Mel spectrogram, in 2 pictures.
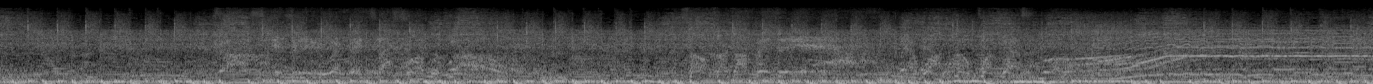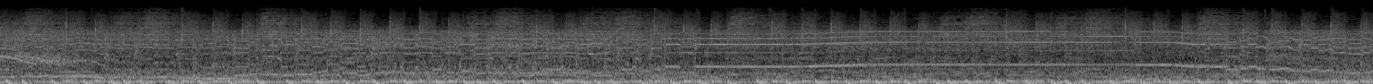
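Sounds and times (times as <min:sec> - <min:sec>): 
1980s-style speed thrash metal song: 0:00.0 - 0:27.4.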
